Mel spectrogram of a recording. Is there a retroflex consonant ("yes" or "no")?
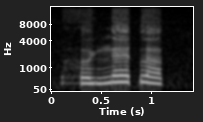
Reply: no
